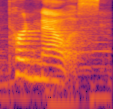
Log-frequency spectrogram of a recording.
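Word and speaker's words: Pedernales: a burger so this word in texas is pronounced pernalis this word palacious this word is mahaya and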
